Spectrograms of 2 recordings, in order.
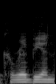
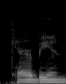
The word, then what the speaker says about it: Caribbean: I remember his entrance too, the way he was swinging on that rope, because Pirates of the Caribbean, or Caribbean, depending how you say it.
